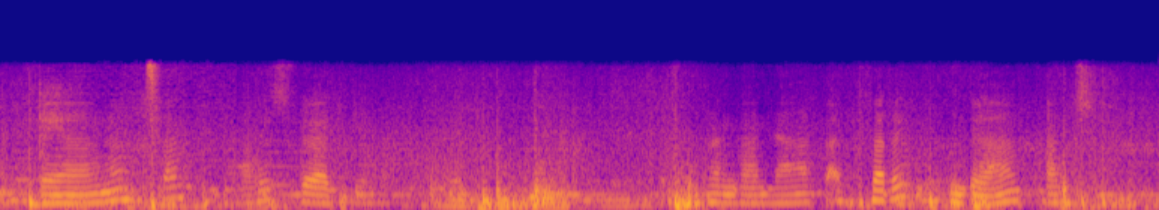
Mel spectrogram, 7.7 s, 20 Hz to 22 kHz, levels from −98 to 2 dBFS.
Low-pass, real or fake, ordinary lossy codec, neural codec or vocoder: 7.2 kHz; fake; Opus, 32 kbps; codec, 16 kHz, 0.5 kbps, X-Codec, HuBERT features, trained on general audio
